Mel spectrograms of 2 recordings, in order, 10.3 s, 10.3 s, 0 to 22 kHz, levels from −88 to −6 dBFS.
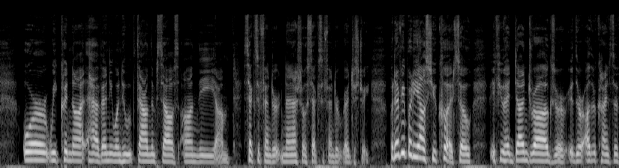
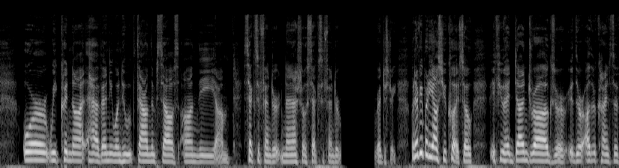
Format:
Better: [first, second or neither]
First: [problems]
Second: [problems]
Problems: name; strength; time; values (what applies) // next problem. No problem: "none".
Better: first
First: none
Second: audio freezing; at 5.5 s for 0.5 s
